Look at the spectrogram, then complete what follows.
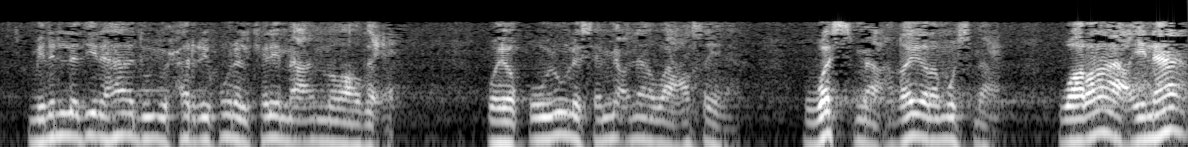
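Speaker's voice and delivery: plain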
